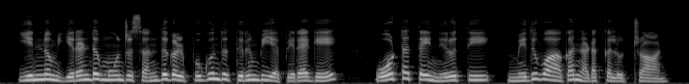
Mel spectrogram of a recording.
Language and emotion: Tamil, neutral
